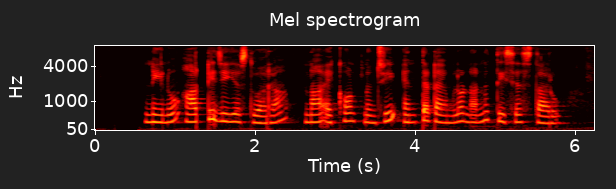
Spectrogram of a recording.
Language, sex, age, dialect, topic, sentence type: Telugu, female, 25-30, Utterandhra, banking, question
